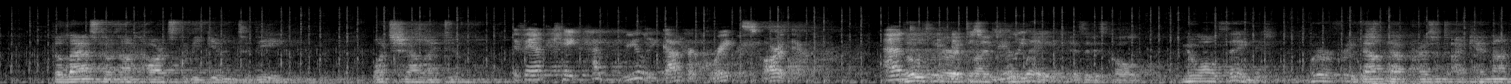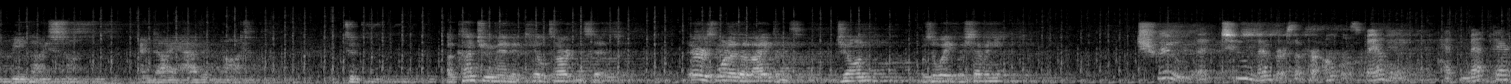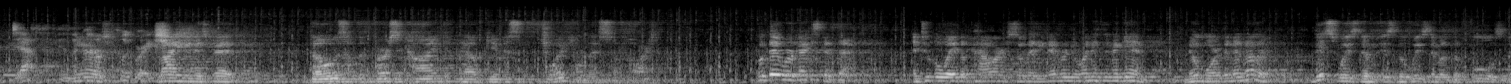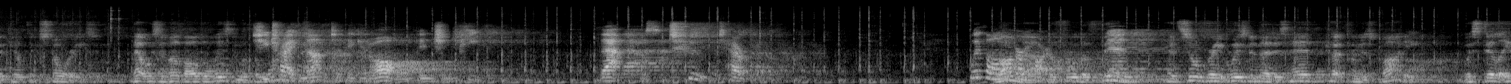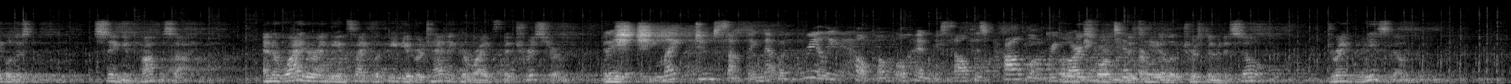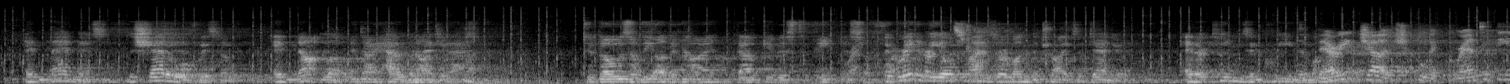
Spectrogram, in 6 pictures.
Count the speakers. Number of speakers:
three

